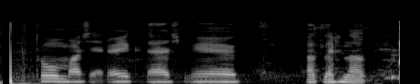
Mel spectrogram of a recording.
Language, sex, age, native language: Icelandic, male, 14, Icelandic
